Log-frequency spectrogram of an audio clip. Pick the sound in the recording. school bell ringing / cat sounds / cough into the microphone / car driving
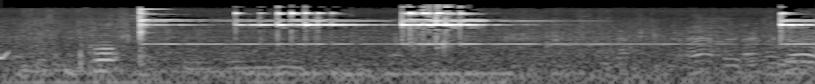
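school bell ringing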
